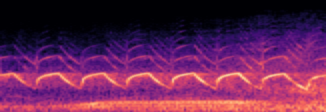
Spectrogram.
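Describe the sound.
A police siren yelps in rapid, repeating rise-and-fall sweeps, loud and steady with no voices, at a scene where many police and SWAT vehicles surround an apartment building.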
